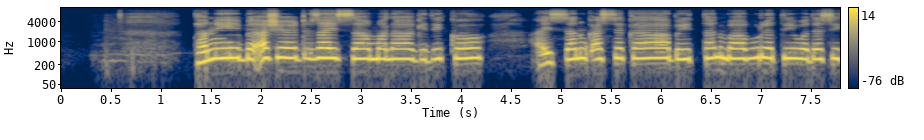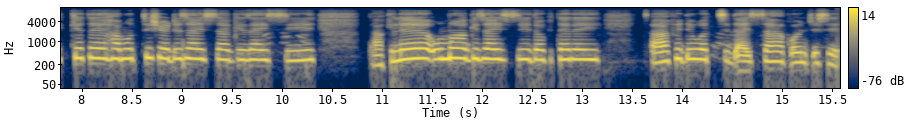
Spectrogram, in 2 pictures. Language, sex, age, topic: Gamo, female, 25-35, government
